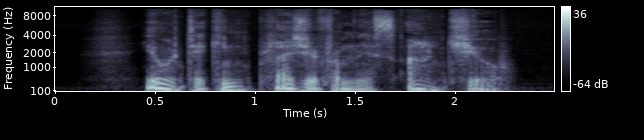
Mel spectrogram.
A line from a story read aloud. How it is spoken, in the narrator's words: Swan said fiercely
